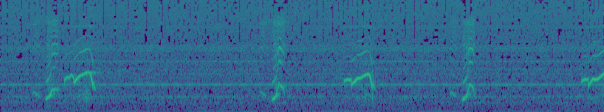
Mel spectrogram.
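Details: At a snag nest in the early hours, great grey owl parents converse with alternating short rising whoops and drawn-out wavering wails, about five calls across nine seconds, backed by a steady low hum.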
